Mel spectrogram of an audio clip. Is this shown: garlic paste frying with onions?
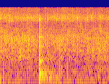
yes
